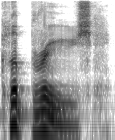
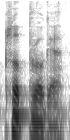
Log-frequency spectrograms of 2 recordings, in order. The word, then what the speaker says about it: Club Brugge: It's because he's the new manager at Club Bruges in Belgium, or Club Brugge, as it's apparently meant to be pronounced.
